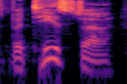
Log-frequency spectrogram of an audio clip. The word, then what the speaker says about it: Bautista: that you said that your name is Bautista, not like the Cuban dictator from, I don't know, 75 years ago, as opposed to Bautista, the current actor who was in Guardians of the Galaxy and stuff. It's like it's a generational pronunciation of Bautista.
